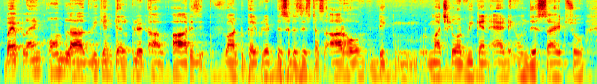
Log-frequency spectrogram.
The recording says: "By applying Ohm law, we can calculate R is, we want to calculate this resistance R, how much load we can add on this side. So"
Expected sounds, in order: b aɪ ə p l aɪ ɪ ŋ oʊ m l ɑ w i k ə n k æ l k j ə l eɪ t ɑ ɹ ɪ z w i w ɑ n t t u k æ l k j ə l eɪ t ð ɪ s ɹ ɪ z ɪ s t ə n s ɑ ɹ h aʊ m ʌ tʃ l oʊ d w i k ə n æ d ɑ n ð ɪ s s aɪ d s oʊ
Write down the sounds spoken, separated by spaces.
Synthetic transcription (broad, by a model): b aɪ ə p l aɪ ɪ ŋ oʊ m l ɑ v i k ə n k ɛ l k j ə l eɪ t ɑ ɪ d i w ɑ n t t u k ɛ l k j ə l eɪ t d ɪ s ɹ ɪ z ɪ s t ə n s ɑ ɹ h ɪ m ʌ tʃ l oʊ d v i k ə n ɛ d ɑ n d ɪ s s aɪ d s oʊ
